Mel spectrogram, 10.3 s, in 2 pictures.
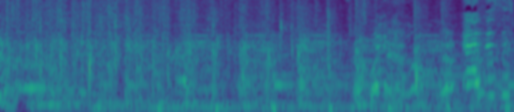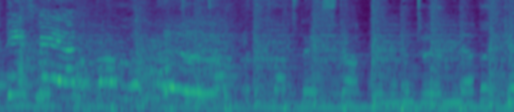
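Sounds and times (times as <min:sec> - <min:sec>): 
audience applause: 0:00.0 - 0:07.3
speech: 0:03.7 - 0:10.2.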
